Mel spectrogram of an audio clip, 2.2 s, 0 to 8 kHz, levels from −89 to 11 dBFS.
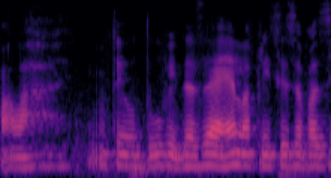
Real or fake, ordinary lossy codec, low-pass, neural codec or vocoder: real; none; none; none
